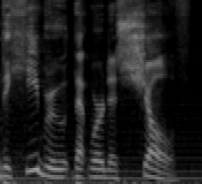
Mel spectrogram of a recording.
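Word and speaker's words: שָׁוְא: Now, in the Hebrew, that word is shov. It's like, if you want to pronounce it, it's S-H-A-W-V, shov, okay?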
